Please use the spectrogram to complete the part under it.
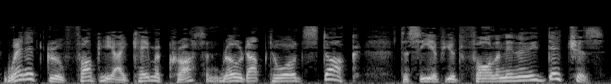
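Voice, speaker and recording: A lively young hobbit, as a man puts him on, pitched well above the narrator's voice. He talks in a breezy, teasing way, bouncing through his lines, on a dull, dry recording. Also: moderate pace, husky, no echo, full character voice.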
